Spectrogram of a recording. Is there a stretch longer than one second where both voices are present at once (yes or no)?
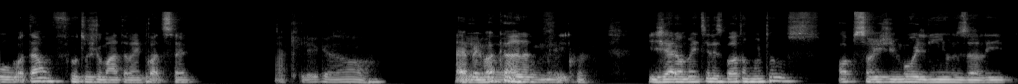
yes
